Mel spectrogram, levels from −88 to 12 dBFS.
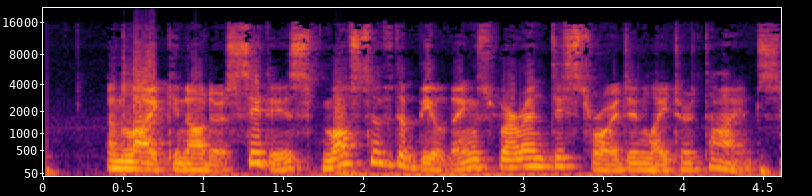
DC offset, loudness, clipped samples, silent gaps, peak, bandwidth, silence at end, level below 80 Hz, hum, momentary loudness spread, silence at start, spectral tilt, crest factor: under 0.1%; -11 LUFS; 0.3%; none; 0 dBFS; 17 kHz; 0 s; -34 dBFS; none; 8 LU; 0.05 s; -4.5 dB/octave; 12 dB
